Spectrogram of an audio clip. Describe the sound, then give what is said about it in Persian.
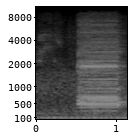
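A doorbell buzzer rings once at a house door, a harsh, steady electric buzz lasting about half a second over a low constant hum. “صد دفعه گفتم زنگ نزن”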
